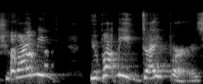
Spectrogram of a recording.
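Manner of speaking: play-acted, high-pitched yelling. Telling a story, the speaker quotes what they said to their mother on the phone; retelling a yell. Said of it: "I'm like yelling at her".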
